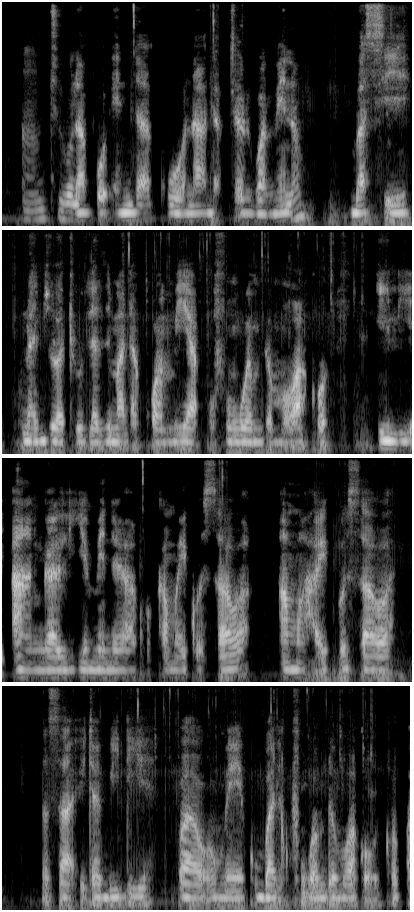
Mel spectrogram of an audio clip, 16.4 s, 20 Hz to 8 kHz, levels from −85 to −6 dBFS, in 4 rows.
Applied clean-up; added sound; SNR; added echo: neural mask model RNNoise.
